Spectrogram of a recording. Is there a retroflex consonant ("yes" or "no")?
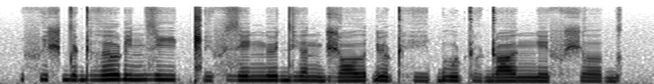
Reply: yes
